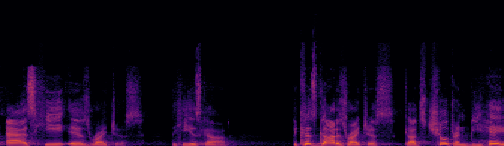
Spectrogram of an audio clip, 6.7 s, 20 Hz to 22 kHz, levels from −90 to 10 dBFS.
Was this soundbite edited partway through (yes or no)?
no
